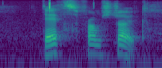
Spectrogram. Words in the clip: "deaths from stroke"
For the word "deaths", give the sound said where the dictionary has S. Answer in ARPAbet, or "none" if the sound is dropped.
S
